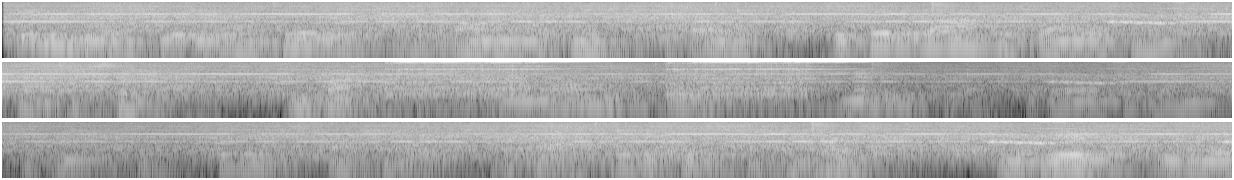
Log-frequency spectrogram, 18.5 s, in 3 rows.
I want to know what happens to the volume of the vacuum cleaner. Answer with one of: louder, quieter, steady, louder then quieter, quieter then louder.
quieter then louder.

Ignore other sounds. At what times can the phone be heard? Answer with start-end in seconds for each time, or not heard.
8.0-10.6.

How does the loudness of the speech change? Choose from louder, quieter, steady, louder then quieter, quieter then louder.
quieter then louder.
